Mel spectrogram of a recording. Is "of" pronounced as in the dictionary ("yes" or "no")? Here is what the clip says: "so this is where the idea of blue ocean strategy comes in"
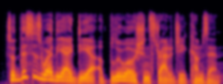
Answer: yes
